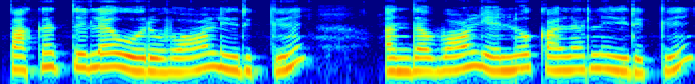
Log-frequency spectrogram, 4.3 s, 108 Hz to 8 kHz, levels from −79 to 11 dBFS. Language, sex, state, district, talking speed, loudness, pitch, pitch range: Tamil, female, Tamil Nadu, Nilgiris, 125 wpm, -16 LUFS, 230 Hz, 215-250 Hz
